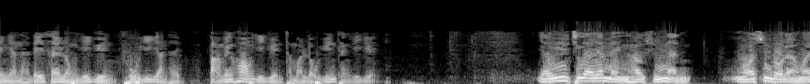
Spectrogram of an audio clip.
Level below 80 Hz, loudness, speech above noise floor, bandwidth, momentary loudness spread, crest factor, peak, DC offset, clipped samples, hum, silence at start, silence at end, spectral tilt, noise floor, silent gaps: -20 dBFS; -9 LUFS; 38 dB; 5.6 kHz; 13 LU; 10 dB; 0 dBFS; under 0.1%; 2%; none; 0 s; 0 s; -10 dB/octave; -46 dBFS; none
